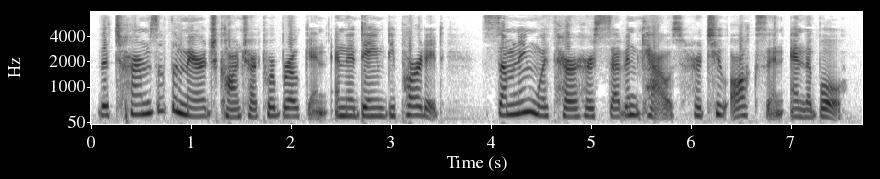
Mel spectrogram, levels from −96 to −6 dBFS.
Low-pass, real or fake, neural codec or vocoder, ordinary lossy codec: 7.2 kHz; real; none; MP3, 64 kbps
